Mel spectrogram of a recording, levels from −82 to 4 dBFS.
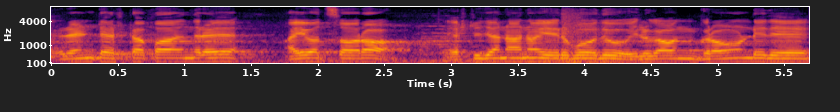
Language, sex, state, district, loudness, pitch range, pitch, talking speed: Kannada, male, Karnataka, Raichur, -15 LUFS, 130-140 Hz, 135 Hz, 125 wpm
